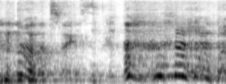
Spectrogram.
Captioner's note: laughs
